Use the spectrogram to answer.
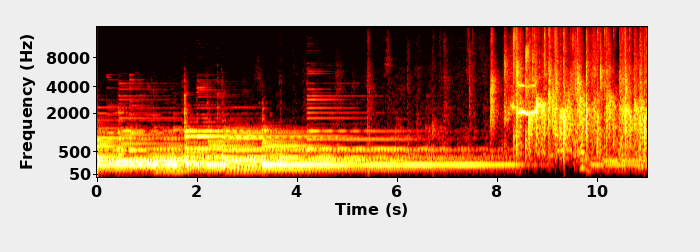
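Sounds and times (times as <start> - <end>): acoustic guitar chord ringing: 0.0 - 7.8
audience applause: 7.9 - 11.0
high cheer: 8.1 - 11.0.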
